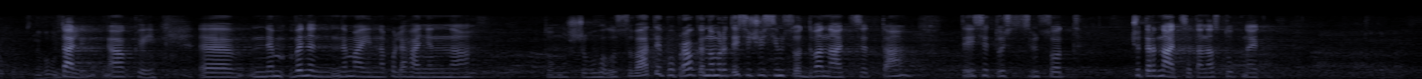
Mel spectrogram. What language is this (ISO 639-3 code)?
ukr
